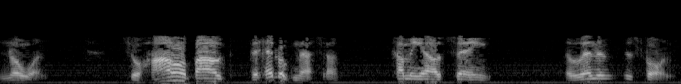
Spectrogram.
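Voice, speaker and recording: A guest commentator with an animated, mid-range voice speaks a little slowly, with no echo, in an emphatic monologue to listeners that leans on repetition for drama. The audio is tinny and phone-like radio with a hum.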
